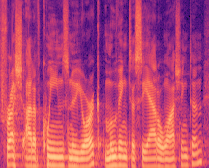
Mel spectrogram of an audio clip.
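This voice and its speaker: A man with an American accent uses a normal speaking voice at a medium pitch, speaking at a moderate pace with fairly even intonation. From US South, Memphis, Tennessee. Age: 60s. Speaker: attorney and racial justice activist. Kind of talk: public talk at a screening Q&A.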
